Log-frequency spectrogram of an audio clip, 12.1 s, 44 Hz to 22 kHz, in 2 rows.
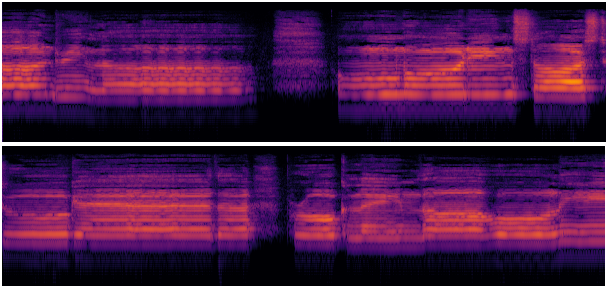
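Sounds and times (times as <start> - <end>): man singing a hymn: 0.0 - 2.6, 3.3 - 12.0.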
